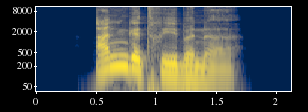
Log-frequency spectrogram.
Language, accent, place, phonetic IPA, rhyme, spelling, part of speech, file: German, Germany, Berlin, [ˈanɡəˌtʁiːbənə], -anɡətʁiːbənə, angetriebene, adjective, De-angetriebene.ogg
- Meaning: inflection of angetrieben: 1. strong/mixed nominative/accusative feminine singular 2. strong nominative/accusative plural 3. weak nominative all-gender singular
